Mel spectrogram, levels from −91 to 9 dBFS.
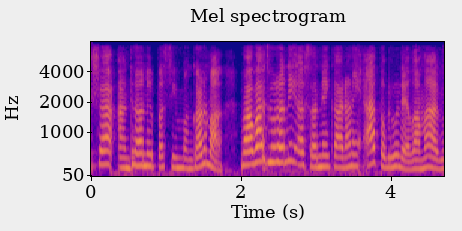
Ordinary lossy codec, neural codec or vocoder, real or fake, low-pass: none; codec, 16 kHz, 1.1 kbps, Voila-Tokenizer; fake; 7.2 kHz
